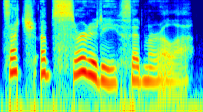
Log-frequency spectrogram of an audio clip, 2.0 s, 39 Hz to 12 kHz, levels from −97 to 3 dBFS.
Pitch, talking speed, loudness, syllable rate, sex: 230 Hz, 120 wpm, -16 LUFS, 5.1 syllables/s, female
